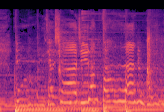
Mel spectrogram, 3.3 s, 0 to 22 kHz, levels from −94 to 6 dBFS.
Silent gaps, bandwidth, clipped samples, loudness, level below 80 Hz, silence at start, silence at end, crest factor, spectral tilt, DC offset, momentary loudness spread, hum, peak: none; 15.5 kHz; under 0.1%; -17 LUFS; -26 dBFS; 0 s; 0 s; 16 dB; -4.5 dB/octave; under 0.1%; 6 LU; none; -2 dBFS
